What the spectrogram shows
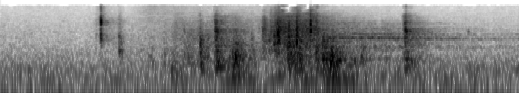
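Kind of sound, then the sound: machine, typing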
